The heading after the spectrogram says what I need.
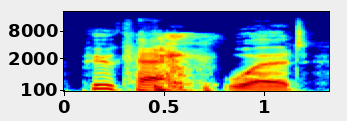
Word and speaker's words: Phuket Word: to to phuket word i've got to start saying it correctly phuket word it's about p h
